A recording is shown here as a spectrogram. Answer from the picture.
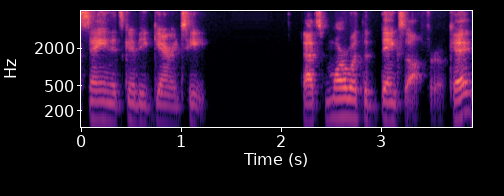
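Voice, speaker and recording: A man with a plain, everyday voice, fairly high in pitch, at a fairly quick pace with fairly even intonation. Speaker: exam tutor. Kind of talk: tutorial. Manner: casual.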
